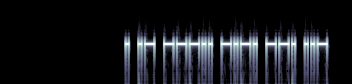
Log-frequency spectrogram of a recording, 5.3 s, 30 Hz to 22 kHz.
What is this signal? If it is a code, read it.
Morse code, heard as a keyed tone, about 25 wpm, 700 Hz. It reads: EA8CGU
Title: DXCC-100 Call Signs - 6 Characters - Repeated 2x - 25wpm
